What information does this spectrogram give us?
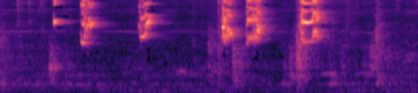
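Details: Canaries calling in the morning: short, bright, high chirps in separate bursts, about six notes spread over four seconds with quiet gaps between them, over a faint low background hum.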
